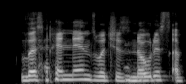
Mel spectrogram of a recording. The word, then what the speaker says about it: lis pendens: I think it's pronounced Liz. Lis pendens, which is Mhm.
